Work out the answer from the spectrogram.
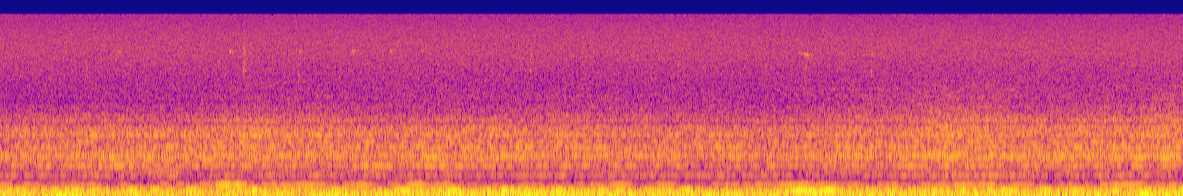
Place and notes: Utena, Lithuania, inside construction
small omni mics in abandoned metallic tube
